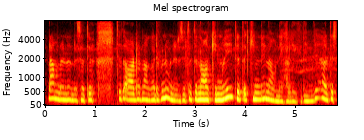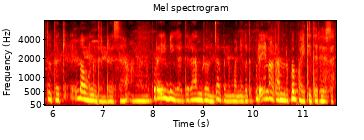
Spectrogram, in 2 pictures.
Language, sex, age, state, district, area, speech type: Nepali, female, 30-45, West Bengal, Jalpaiguri, rural, spontaneous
